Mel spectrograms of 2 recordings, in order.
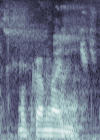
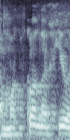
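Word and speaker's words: McConaughey: МакКонахич, как она читается. МакКонахи. Ну, ну ладно. Да, МакКонахью, это, конечно, неправильно. А,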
